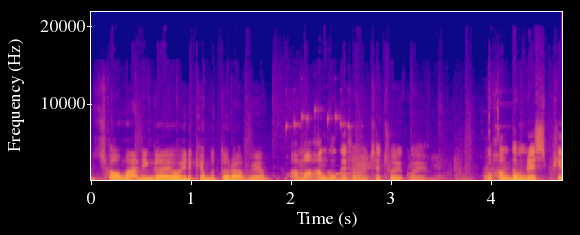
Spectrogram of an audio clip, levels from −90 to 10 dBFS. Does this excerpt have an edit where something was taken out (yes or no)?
yes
